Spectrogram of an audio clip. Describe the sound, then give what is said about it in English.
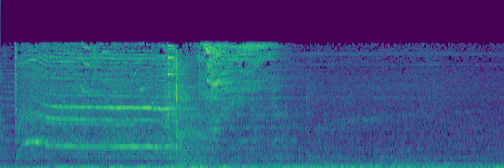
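Sci-fi emergency elevator effect: a humming electronic whine with layered tones gives way to a sharp whooshing sweep, then settles into a steady low rumble of travel. “This emergency elevator will take us straight to the hangar bay.”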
